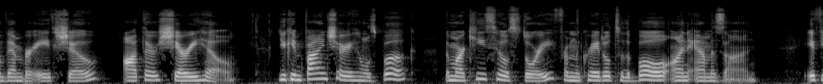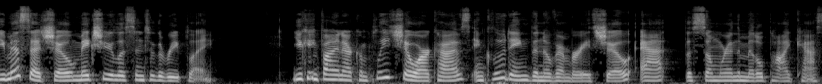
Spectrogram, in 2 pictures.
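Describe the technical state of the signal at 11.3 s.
AAC frame loss with concealment occurs at 11.32 to 11.38 s, just before "find our complete show". The gap of about 43 ms points to a single lost AAC frame. The decoder had nothing to play for that stretch, so it rebuilt the missing spectrum from the last good frame, using scrambled signs or interpolated energy instead of the real content. Because the loss is this short, it never fades toward silence and instead comes through as a brief smeared, noisy or phasey patch in the sound.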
